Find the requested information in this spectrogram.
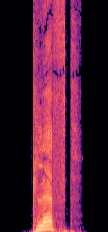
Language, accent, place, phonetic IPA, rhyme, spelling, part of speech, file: German, Germany, Berlin, [klɛft], -ɛft, kläfft, verb, De-kläfft.ogg
- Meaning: inflection of kläffen: 1. third-person singular present 2. second-person plural present 3. plural imperative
